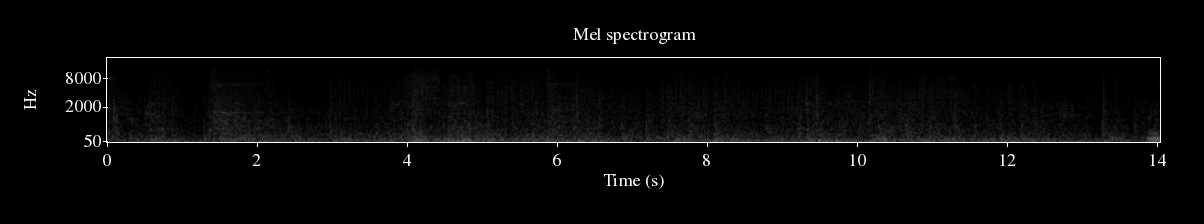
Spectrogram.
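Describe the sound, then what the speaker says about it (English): Gunfire in the Destiny 2 video game rattles in dense, continuous bursts at steady loudness across the whole stretch, layered with mechanical weapon noise and a busy wash of battle sound. "What are they shooting at?"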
